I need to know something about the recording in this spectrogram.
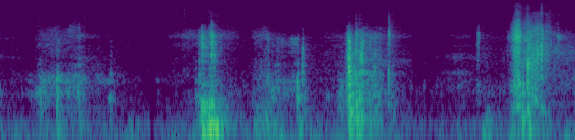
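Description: Handling noise from a phone and a cardboard toy box being moved about: faint rustling with three sharp knocks about a second apart, the last near the end.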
